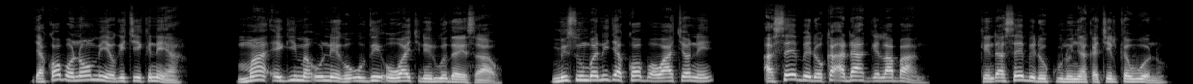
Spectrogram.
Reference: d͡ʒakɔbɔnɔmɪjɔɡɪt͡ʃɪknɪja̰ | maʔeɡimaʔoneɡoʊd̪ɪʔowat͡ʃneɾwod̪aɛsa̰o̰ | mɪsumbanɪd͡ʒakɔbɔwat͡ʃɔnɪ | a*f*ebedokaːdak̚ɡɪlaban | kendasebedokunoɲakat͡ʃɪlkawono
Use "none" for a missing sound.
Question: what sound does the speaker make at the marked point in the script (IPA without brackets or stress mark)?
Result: s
